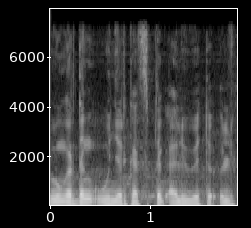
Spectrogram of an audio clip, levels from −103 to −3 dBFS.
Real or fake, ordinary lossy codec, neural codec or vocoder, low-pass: real; none; none; 7.2 kHz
